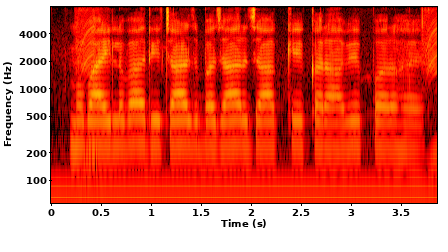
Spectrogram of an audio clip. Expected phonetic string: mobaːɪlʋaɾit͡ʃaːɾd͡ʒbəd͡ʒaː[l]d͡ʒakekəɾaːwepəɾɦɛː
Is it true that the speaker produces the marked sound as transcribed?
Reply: no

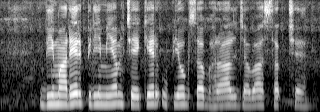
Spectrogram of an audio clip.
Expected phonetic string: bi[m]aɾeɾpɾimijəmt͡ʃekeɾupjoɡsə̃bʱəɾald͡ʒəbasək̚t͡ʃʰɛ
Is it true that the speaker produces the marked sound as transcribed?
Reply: yes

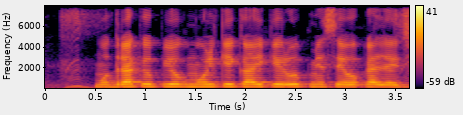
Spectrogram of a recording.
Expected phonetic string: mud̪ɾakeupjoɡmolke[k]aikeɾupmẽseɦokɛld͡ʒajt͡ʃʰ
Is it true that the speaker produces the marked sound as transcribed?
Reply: yes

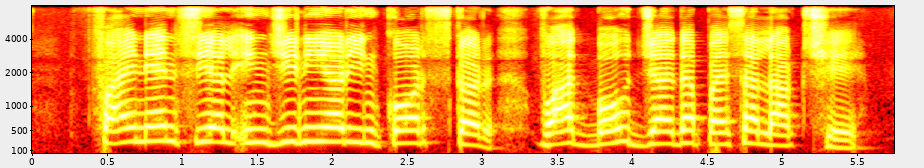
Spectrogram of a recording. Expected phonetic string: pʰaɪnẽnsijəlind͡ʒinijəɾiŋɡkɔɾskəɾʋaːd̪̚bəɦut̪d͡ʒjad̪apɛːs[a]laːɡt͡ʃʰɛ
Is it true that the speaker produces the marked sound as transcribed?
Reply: yes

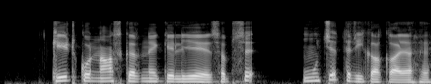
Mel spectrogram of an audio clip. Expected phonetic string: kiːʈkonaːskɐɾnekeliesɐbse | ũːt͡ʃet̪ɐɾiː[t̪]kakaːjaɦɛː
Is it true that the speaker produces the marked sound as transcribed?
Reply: no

